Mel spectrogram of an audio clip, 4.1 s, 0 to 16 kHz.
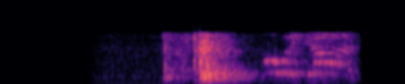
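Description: Revision3 closing logo sting: silence, then about a second and a half in a sudden hit, followed by a short muffled voice-like tag. The sound is thin, with no high end.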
